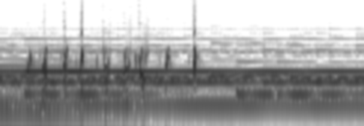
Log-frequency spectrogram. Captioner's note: bubbles popping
